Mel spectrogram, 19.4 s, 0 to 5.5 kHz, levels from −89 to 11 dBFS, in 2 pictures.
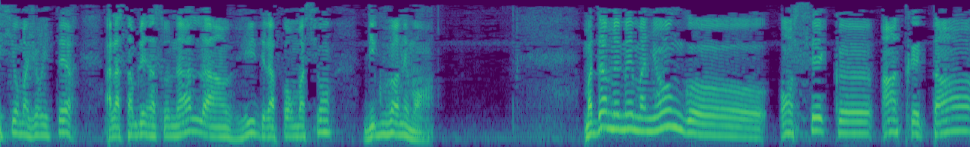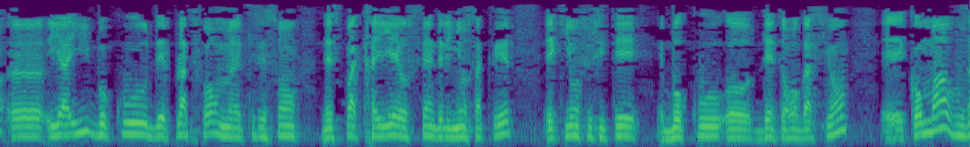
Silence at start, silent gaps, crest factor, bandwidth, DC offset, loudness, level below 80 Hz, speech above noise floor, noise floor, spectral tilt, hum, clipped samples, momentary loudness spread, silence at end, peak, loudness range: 0 s; none; 18 dB; 5.4 kHz; under 0.1%; -19 LUFS; -50 dBFS; 33 dB; -51 dBFS; -8 dB/octave; none; under 0.1%; 6 LU; 0 s; 0 dBFS; 2 LU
